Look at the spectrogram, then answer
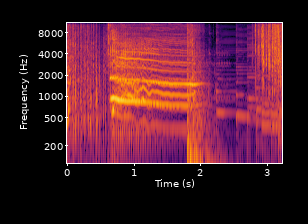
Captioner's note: screams!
